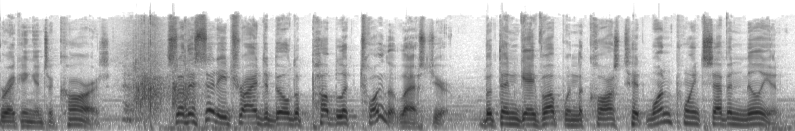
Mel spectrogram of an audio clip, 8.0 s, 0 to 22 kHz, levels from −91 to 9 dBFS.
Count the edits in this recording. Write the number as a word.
one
